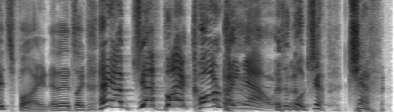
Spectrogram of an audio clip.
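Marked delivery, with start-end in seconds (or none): 1.1-3.5 loud commercial announcer voice, much higher, slower. Describing a sudden loud ad during a program, loud local business commercial voice. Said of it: "Local business commercial loud".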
